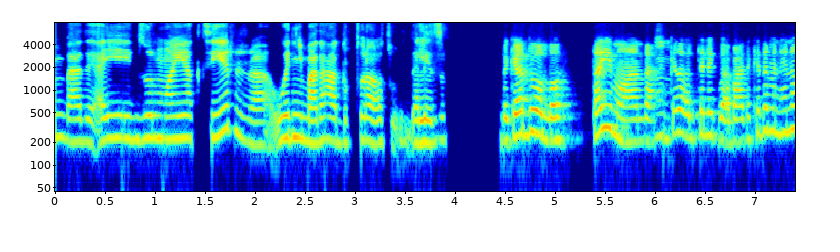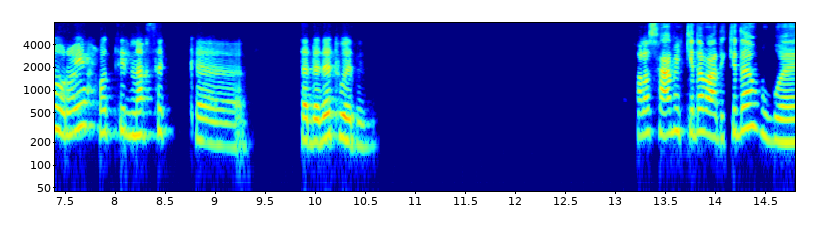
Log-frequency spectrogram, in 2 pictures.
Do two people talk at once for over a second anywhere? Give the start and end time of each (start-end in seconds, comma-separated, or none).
none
